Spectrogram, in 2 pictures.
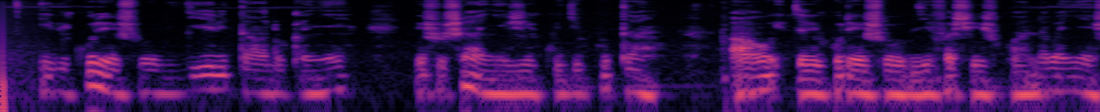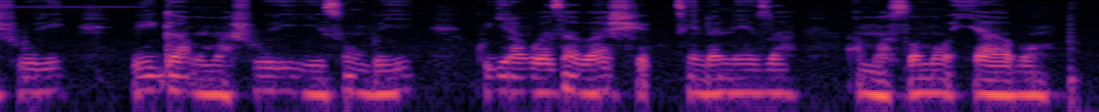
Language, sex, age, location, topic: Kinyarwanda, male, 25-35, Huye, education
